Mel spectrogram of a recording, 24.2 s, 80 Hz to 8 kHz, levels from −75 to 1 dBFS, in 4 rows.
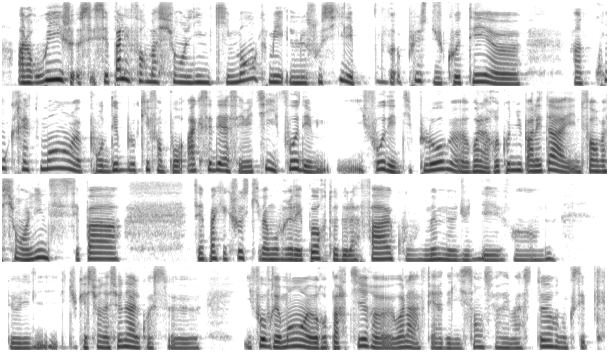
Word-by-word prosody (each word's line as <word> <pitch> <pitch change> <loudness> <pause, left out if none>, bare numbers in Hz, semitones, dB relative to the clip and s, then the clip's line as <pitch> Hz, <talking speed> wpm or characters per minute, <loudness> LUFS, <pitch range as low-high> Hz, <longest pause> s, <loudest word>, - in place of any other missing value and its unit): Alors 210 0 +3
oui, 310 +6 +8
je - - 0
c'est - - 0
c'est 235 - +1
pas 335 - +5
les 335 - +5
formations 240 -3 -1
en - - +2
ligne 220 0 +1
qui 215 +1 -5
manquent, 285 +9 -2
mais 230 -2 +1
le 200 0 +1
souci, 225 +7 -3
il 250 - +2
est - - +3
p 200 - -18 0.5
plus 275 -1 -2
du 195 -6 -4
côté, 220 +4 +1
heu 170 -2 +1 0.5
enfin 190 -1 -4
concrètement, 275 0 -2
heu, 195 - 0
pour 195 0 -2
débloquer, 225 +3 -1
enfin 195 -5 -2
pour 180 +2 -2
accéder 230 +2 +2
à 210 - +3
ces 180 - -4
métiers, 180 +9 -1
il 225 - +1
faut 280 +6 +2
des 180 -6 +1 0.2
il 240 -5 -10
faut 255 +6 0
des 190 -7 +3
diplômes, 215 +8 +1
heu, 180 -5 +1
voilà 180 -1 +2
reconnus 225 +7 +1
par 195 - +2
l'État 195 -1 +4
et - - -2
une 170 - -3
formation 190 +2 +1
en 175 - +3
ligne 240 +6 +4
c'est 185 - -6
pas 200 0 +2 0.7
c'est 200 -2 0
pas 225 - +3
quelque 200 -2 -7
chose 235 -2 0
qui - - -10
va 185 - +3
m'ouvrir 180 0 +1
les 170 -1 +3
portes 215 -1 +1
de 165 -1 +1
la 165 0 -2
fac 195 0 +1
ou 175 - -6
même, 175 +2 -1
heu, 165 - -1
du 165 0 -4
dé 165 -3 -4
enfin 165 -1 -7
de 190 +4 -6 0.6
de 170 - -1
l'éducation 185 +2 -3
nationale 195 +2 +3
quoi, 170 - -4
ce 165 +1 -4 0.4
il 185 - -8
faut 235 - +6
vraiment, 215 +2 +3
heu, 175 - +6
repartir, 180 +6 +1
heu, 170 - +1
voilà, 185 -1 +1
faire 165 -1 -5
des 165 - -4
licences, 190 +5 -5
faire 175 - -6
des 165 -1 -2
masters 200 +6 -1
donc 175 0 -5
c'est 185 0 -6
200 Hz, 225 wpm, -22 LUFS, 180-225 Hz, 0.7 s, oui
